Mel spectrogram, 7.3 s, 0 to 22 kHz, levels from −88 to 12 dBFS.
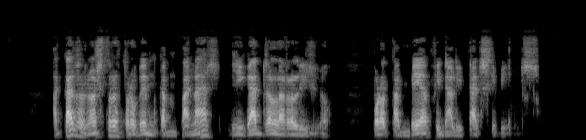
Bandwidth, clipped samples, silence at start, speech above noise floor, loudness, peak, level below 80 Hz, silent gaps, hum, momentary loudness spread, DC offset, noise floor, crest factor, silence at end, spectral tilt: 7.8 kHz; under 0.1%; 0.65 s; 65 dB; -23 LUFS; -2 dBFS; -76 dBFS; none; none; 15 LU; under 0.1%; -88 dBFS; 24 dB; 0.6 s; -3.5 dB/octave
